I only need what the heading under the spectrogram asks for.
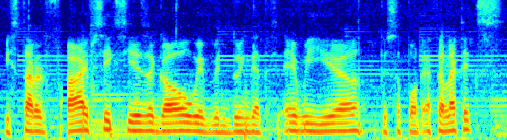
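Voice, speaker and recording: A man from Fiji speaks earnestly and proudly in an interview, often pausing on fillers and restarting his sentences. His voice sits at an ordinary middle pitch. Faint music plays underneath him. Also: level tone, dark tone. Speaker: clothing brand founder. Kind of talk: interview answers.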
